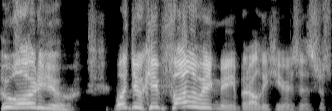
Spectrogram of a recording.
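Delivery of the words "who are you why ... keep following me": very high, loud calling-out yell. Yelling through the glass at a glowing figure: yelling in character. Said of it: "I'm gonna yell out".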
